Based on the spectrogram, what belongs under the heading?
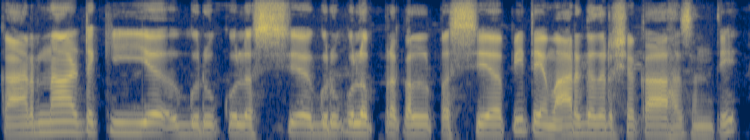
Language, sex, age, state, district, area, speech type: Sanskrit, male, 18-30, Karnataka, Bagalkot, rural, spontaneous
